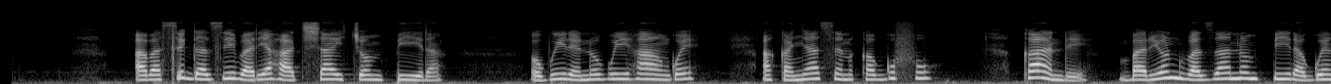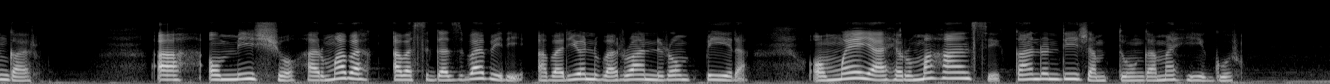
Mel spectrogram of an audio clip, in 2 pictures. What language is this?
Nyankole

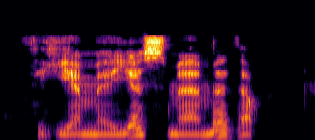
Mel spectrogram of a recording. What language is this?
Kabyle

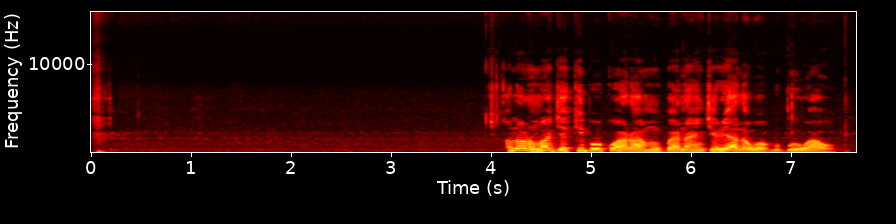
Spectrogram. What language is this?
Yoruba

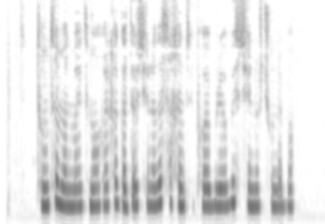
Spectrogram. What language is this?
Georgian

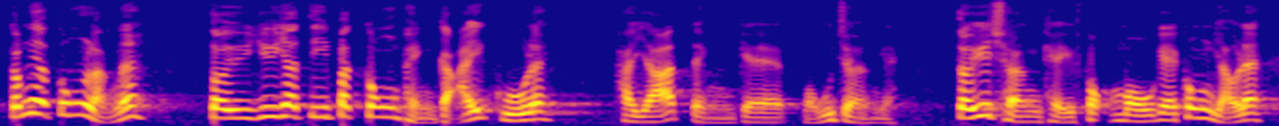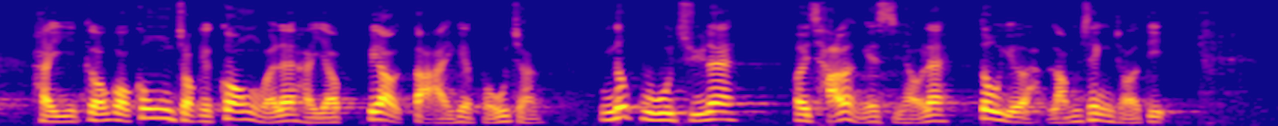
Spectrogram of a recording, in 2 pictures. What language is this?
Cantonese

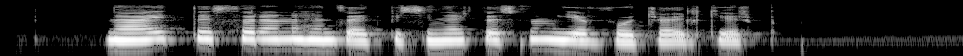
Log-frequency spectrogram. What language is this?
Armenian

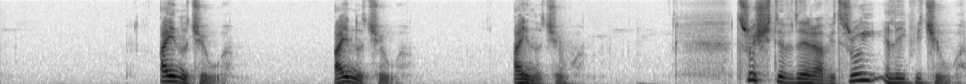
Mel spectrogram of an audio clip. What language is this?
Faroese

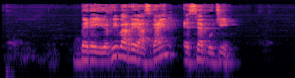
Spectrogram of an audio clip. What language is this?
Basque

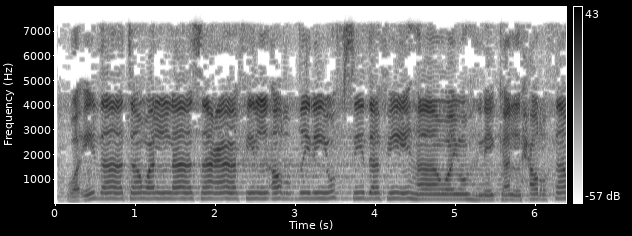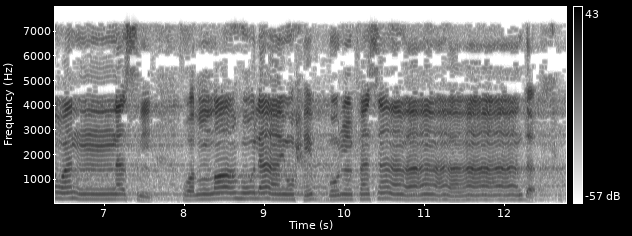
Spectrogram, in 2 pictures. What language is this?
Arabic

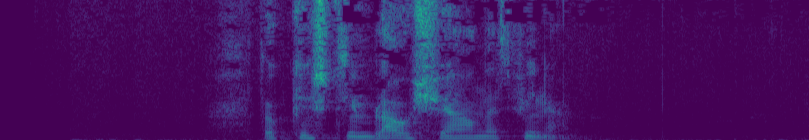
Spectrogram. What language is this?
Western Frisian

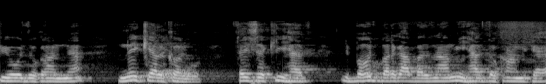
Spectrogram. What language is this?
Maithili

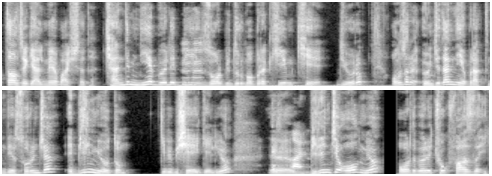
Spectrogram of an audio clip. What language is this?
Turkish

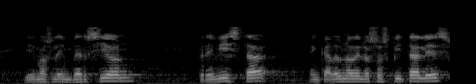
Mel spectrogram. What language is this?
Spanish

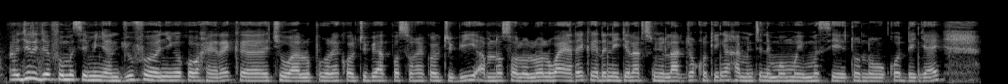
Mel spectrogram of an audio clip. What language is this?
Wolof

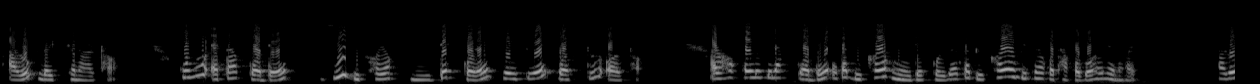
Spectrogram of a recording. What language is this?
Assamese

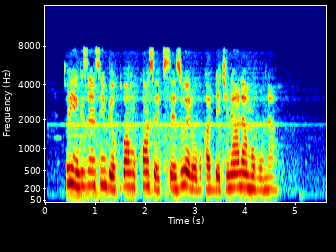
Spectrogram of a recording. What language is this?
Ganda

